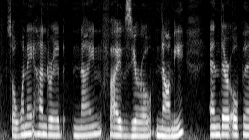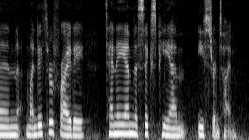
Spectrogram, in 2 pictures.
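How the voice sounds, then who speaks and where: A woman speaks in a plain, everyday voice, fairly low in pitch, at a fairly slow pace. Her loudness stays very even, her intonation is fairly even, and the recording is very clean with a silent background. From Los Angeles. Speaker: mental health worker. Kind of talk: casual chat.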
